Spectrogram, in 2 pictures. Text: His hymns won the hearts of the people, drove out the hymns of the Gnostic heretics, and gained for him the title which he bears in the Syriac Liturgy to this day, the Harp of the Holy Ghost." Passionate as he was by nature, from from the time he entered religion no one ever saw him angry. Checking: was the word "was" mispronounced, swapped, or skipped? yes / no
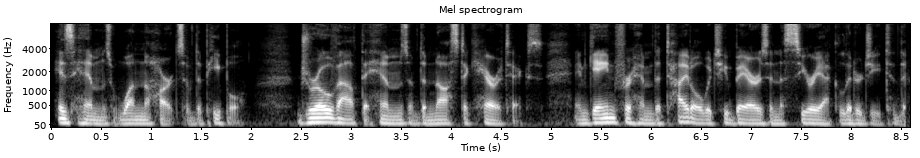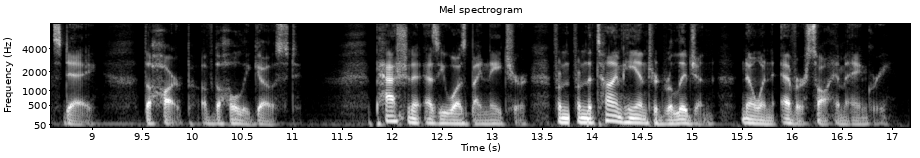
no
